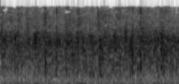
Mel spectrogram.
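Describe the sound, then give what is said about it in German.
A church audience applauds to welcome first-time guests, producing steady, even clapping from many hands at moderate loudness throughout. “Noch jemand da hinten, wo zum ersten Mal ist. Wir geben einen Applaus.”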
